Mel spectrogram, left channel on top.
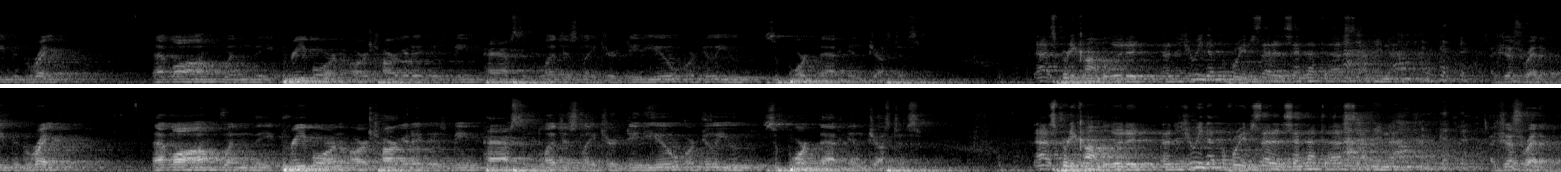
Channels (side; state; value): left; quieter; 10.2 dB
